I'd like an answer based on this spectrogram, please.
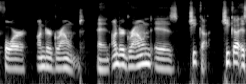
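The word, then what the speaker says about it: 地下: And underground is chika. Chika is spelt C-H-I-K-A.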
